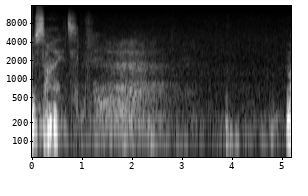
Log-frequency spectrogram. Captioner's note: audience laughs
